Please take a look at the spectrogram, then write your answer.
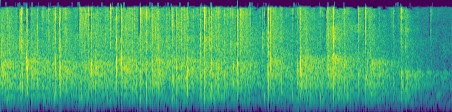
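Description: An audience at a university lecture applauds to welcome the speaker, a dense, steady wash of clapping from a roomful of people that fades slightly toward the end.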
